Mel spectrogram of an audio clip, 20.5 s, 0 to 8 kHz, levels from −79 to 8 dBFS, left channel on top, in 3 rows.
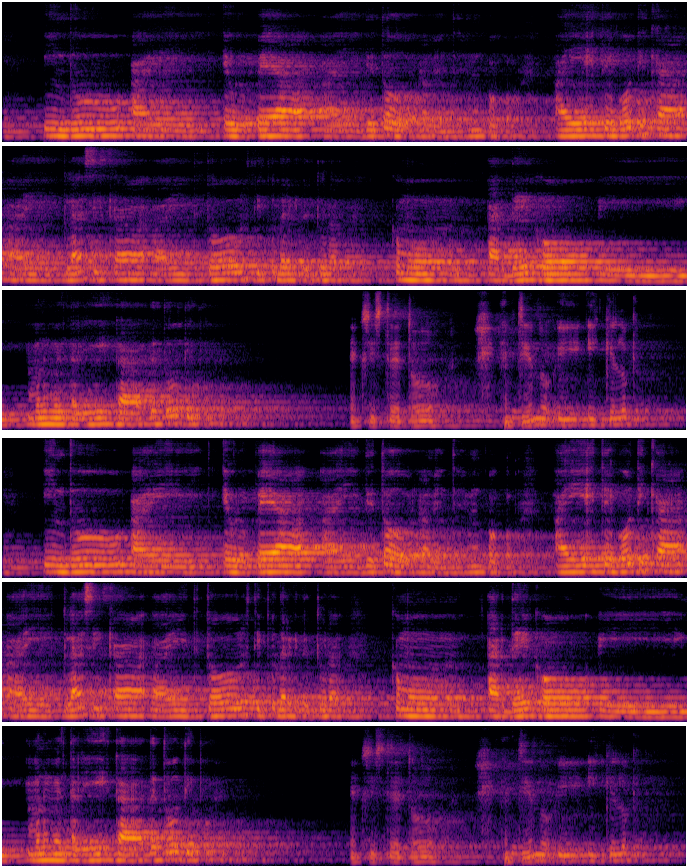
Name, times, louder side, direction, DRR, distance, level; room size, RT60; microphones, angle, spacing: voice 1, 0.4-5.1 5.5-10.3 10.7-15.8, right 1 dB, 75° right, 2 dB, 2.6 m, -20 dB
voice 2, 17.2-18.1 18.4-20.1, left 1 dB, 50° left, 5 dB, 1.8 m, -27 dB
29.5 x 29.0 x 6.4 m, 3.0 s
head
